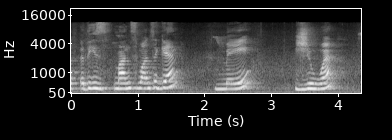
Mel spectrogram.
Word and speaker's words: juin: June is pronounced as Juin. I repeat once again, it's Juin.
